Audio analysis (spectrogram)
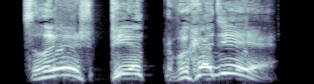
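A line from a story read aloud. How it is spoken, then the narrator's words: Bark. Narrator (Russian): рявкнул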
